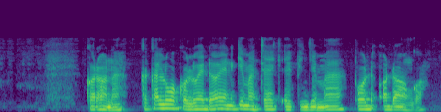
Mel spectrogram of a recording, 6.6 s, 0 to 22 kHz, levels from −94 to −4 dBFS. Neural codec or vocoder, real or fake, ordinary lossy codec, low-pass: vocoder, 44.1 kHz, 80 mel bands, Vocos; fake; none; 5.4 kHz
